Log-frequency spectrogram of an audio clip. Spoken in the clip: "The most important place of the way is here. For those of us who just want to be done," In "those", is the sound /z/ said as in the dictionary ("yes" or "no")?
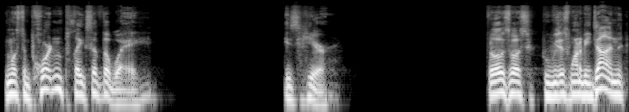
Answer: yes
